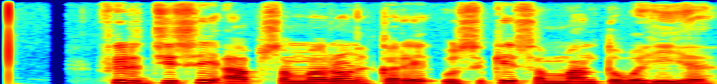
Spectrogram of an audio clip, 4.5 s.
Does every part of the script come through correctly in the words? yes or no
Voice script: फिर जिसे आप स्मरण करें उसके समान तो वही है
yes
